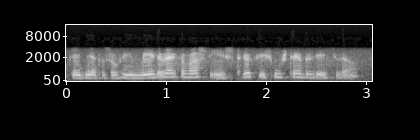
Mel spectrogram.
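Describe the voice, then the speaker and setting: A woman with a low, creaky voice talks fast, playing a chatty, loyal businesswoman giving a witness account in a naturalistic radio drama. Earnest and animated, she tells it informally with digressions, on a muffled, hissy old radio recording.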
